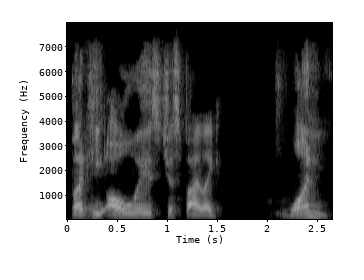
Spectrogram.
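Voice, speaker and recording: A man co-hosting a casual podcast, rambling excitedly with many restarts and casual swearing. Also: medium pitch, a little slow, dry recording, muffled recording. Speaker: podcast co-host. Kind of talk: casual chat.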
